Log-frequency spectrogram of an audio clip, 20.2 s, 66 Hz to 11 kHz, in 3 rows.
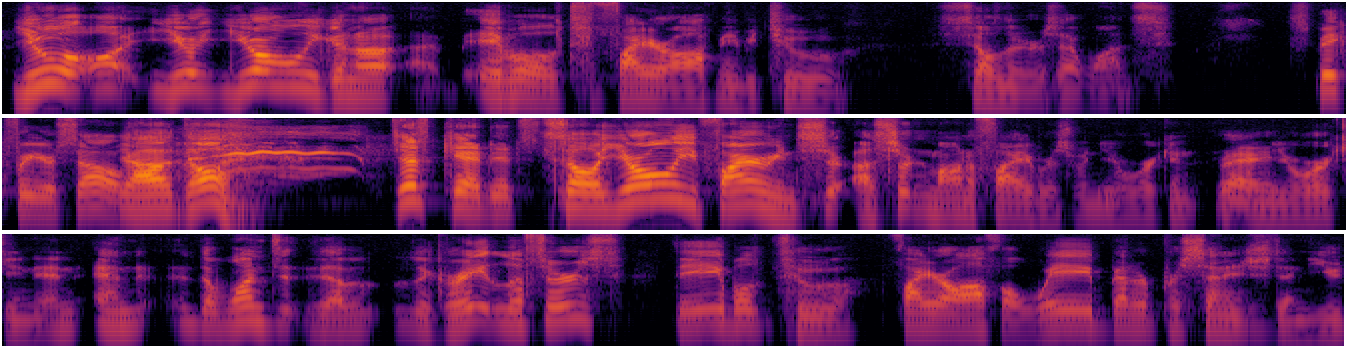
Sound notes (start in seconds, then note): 7.4 both laughing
